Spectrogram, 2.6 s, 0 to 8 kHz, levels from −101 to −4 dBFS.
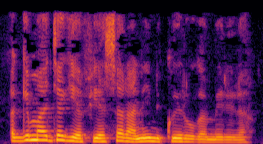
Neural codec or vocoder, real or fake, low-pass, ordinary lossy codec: none; real; 7.2 kHz; MP3, 48 kbps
